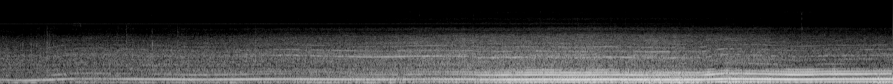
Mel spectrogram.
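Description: Aston Martin Vulcan's 7.0-litre V12 running at low revs as the car rolls slowly closer: a steady engine note that grows louder, with the revs rising a little about seven seconds in.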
